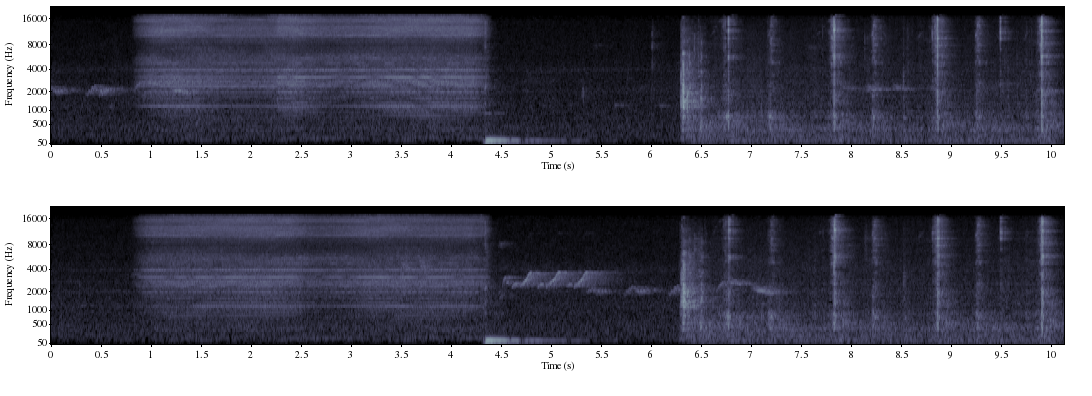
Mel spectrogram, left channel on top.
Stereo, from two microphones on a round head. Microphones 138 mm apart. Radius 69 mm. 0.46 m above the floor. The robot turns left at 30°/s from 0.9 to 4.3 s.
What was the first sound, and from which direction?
A pop, 20° left (ahead or behind).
